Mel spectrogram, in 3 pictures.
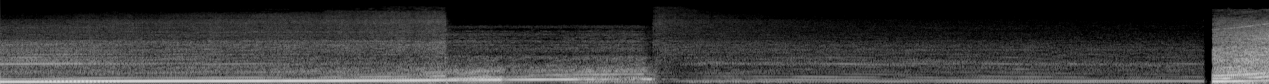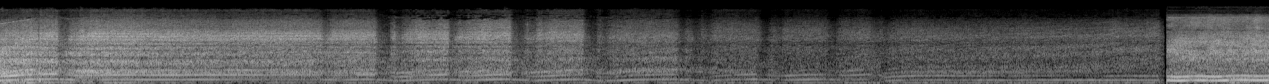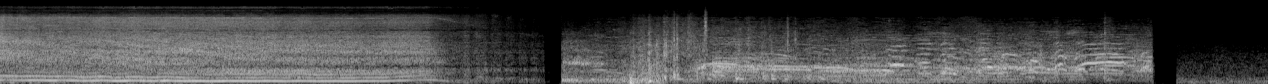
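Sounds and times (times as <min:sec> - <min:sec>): diesel truck engine revving: 0:00.0 - 0:30.9.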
